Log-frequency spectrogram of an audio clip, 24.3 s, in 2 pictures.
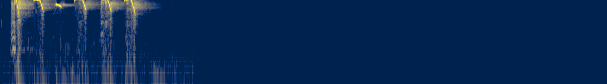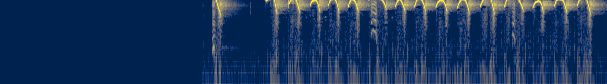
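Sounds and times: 
squirrel chattering: 0.2 - 2.8, 17.4 - 24.0.

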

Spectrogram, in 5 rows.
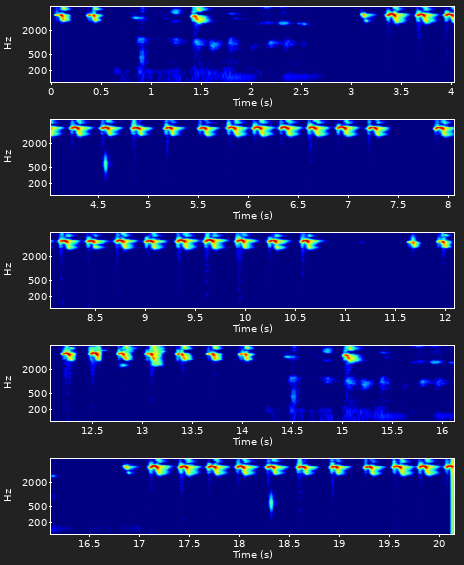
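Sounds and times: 
red junglefowl chick peeping: 0.1 - 0.5, 3.2 - 10.8, 11.7 - 14.2, 16.9 - 20.1.

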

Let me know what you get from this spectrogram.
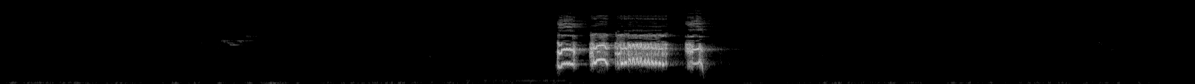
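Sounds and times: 
Red junglefowl crowing: 5.6 - 7.2.

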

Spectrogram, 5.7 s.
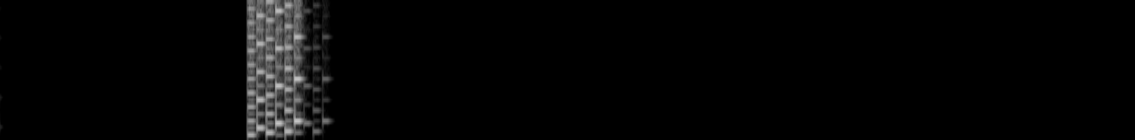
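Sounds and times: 
8-bit game sound effects: 1.2 - 1.6.

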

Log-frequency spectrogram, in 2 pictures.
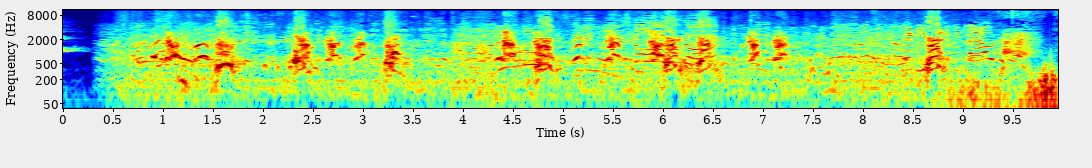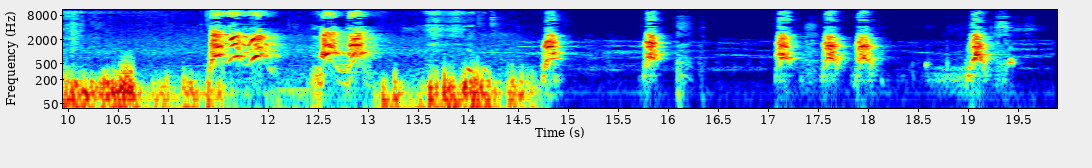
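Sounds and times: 
laughter: 0.4 - 9.4
dog barking sharp yaps: 1.0 - 3.5, 4.4 - 7.3, 11.5 - 13.2, 14.8 - 15.1, 15.8 - 16.1, 17.1 - 18.2, 19.0 - 19.4
rustling and shuffling noise: 9.3 - 11.5.

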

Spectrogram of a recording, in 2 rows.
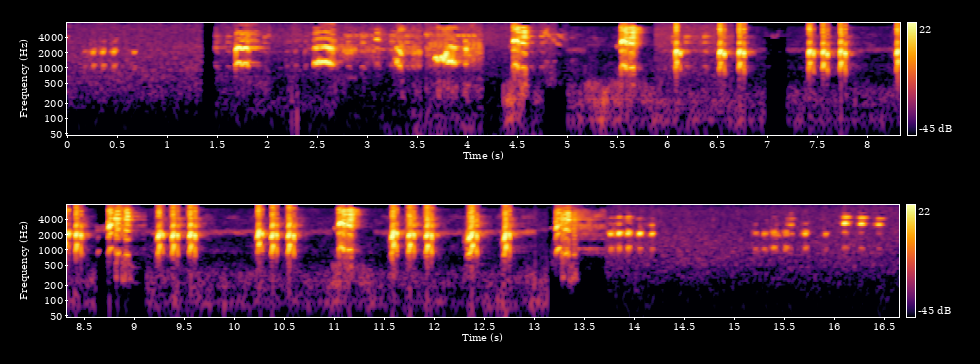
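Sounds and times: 
purple swamphen screeching and clucking: 1.5 - 14.2.

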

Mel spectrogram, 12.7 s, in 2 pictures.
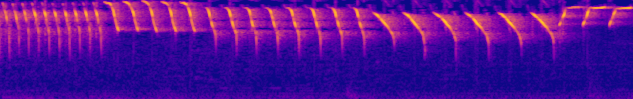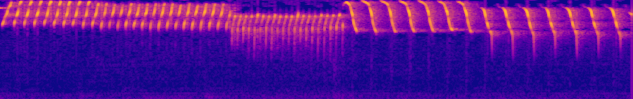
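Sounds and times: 
domestic canary singing: 0.0 - 12.6.

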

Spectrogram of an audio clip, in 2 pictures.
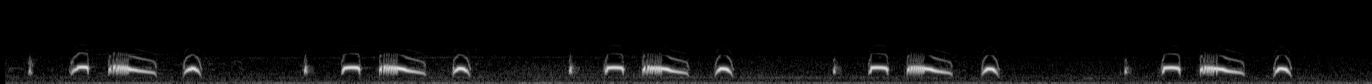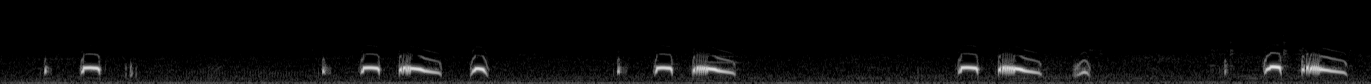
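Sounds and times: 
spotted dove cooing: 0.2 - 2.2, 3.0 - 4.8, 5.6 - 7.4, 8.3 - 10.1, 11.2 - 13.0, 14.2 - 15.1, 16.9 - 18.7, 19.9 - 21.2, 23.3 - 24.8, 25.9 - 27.4.

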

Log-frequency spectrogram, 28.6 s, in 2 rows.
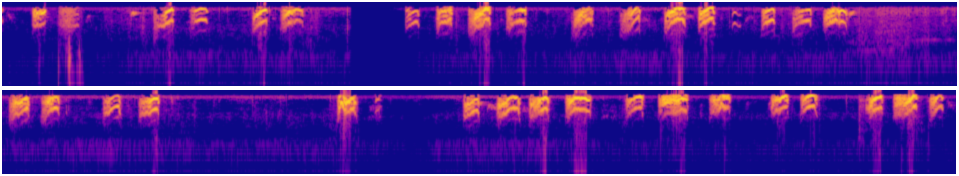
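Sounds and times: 
red-whiskered bulbul distress call: 0.0 - 3.1, 6.0 - 7.9, 8.5 - 15.2, 15.8 - 16.7, 19.4 - 20.1, 21.2 - 26.6, 27.2 - 28.6.

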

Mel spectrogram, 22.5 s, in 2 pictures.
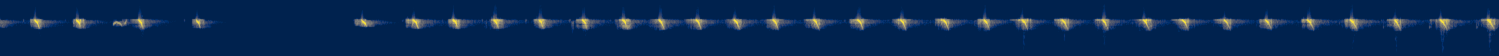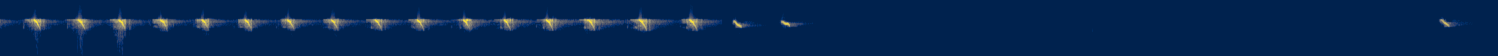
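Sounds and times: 
red junglefowl chick peeps: 0.0 - 1.6, 2.7 - 17.3, 22.0 - 22.3.

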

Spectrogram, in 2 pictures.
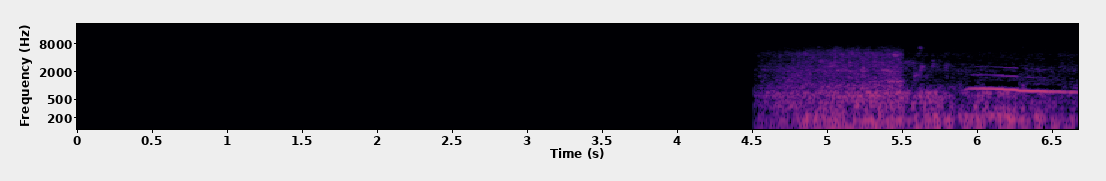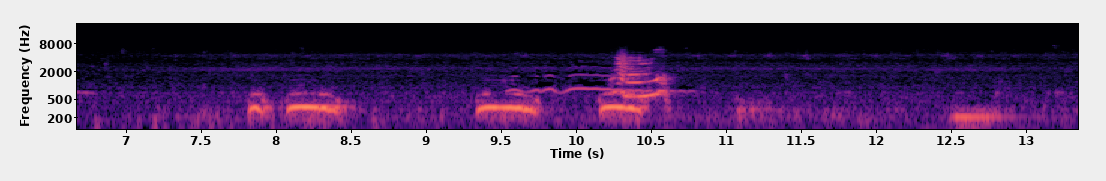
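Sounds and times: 
owl hooting: 5.9 - 6.9, 7.7 - 8.6, 9.3 - 11.4.

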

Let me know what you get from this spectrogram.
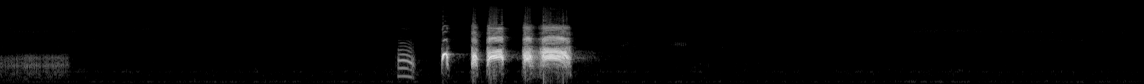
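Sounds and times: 
partridge raspy calls: 0.0 - 0.8, 3.9 - 7.0.

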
